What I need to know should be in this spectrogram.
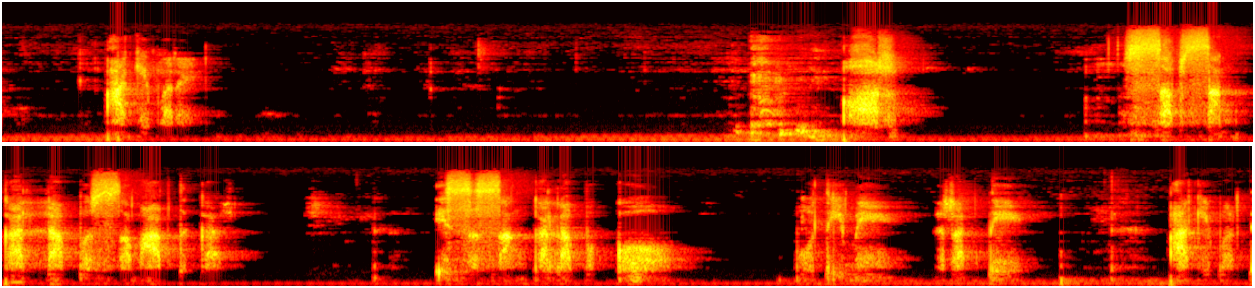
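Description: An elderly man speaks calmly into a microphone, heard through a loudspeaker.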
